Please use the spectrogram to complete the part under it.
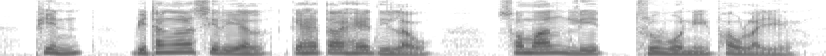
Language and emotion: Bodo, neutral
